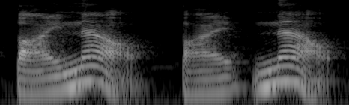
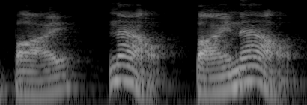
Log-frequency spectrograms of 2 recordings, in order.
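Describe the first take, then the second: The two takes are said the same way.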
